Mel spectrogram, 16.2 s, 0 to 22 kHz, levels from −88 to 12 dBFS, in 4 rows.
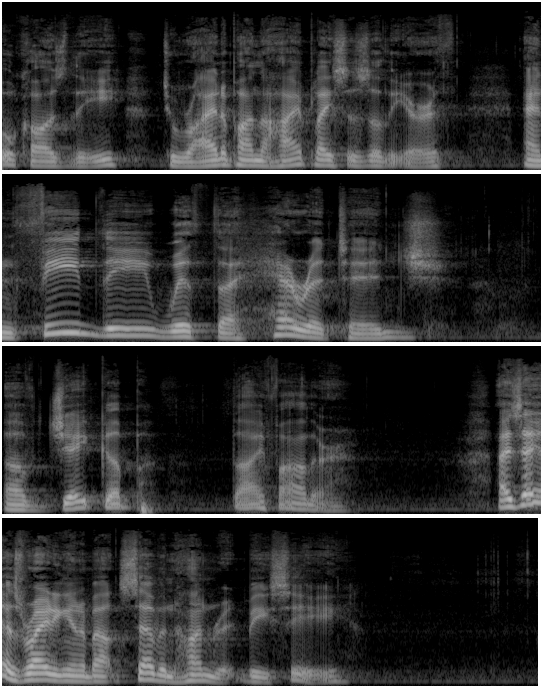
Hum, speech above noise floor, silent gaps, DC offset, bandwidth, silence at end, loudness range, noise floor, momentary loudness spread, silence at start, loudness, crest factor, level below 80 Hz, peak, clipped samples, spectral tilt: none; 37 dB; none; under 0.1%; 17 kHz; 1.45 s; 7 LU; -65 dBFS; 13 LU; 0 s; -28 LUFS; 24 dB; -62 dBFS; -4 dBFS; under 0.1%; -4.5 dB/octave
